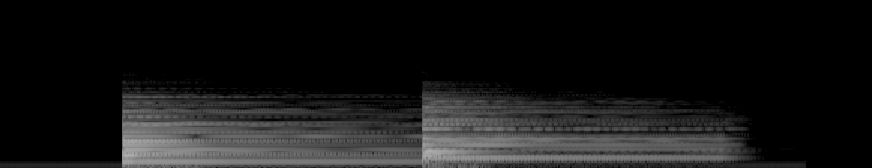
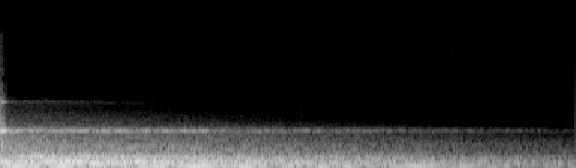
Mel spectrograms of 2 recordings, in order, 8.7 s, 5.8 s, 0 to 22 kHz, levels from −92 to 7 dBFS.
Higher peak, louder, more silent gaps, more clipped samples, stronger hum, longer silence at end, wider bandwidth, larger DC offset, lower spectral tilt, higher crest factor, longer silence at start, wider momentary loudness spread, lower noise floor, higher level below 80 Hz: second, -16 dBFS vs -2 dBFS; second, -35 LUFS vs -17 LUFS; neither; neither; neither; first, 1.4 s vs 0.05 s; first, 3.6 kHz vs 2.2 kHz; neither; second, -10 dB/octave vs -13.5 dB/octave; first, 22 dB vs 14 dB; first, 1.2 s vs 0 s; about the same, 20 LU vs 21 LU; first, -80 dBFS vs -36 dBFS; second, -64 dBFS vs -18 dBFS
